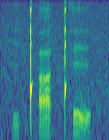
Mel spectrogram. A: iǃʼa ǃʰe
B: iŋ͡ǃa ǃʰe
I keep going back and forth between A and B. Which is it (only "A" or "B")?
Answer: A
